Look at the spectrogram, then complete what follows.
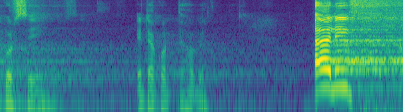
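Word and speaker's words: ألف: ফাটা দেখছেন নি কি করছি এটা করতে হবে আলিফ ফায়ের আওয়াজটাকে চালু রাখতে হবে।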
